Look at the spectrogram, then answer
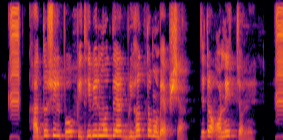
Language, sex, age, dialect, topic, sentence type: Bengali, female, 41-45, Standard Colloquial, agriculture, statement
